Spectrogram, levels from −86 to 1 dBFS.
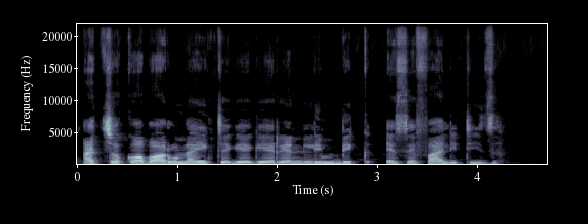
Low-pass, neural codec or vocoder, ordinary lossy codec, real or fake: none; vocoder, 44.1 kHz, 128 mel bands every 256 samples, BigVGAN v2; none; fake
